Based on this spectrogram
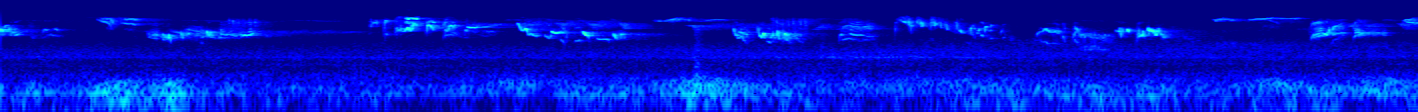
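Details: Dawn chorus at a lake in the Lake District National Park: dense, continuous high chirping, trilling and warbling from many birds, bursts every second or so, over a noticeable low rumble of wind or water.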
